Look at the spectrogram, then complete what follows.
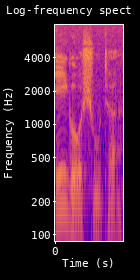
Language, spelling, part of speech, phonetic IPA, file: German, Ego-Shooter, noun, [ˈeːɡoˌʃuːtɐ], De-Ego-Shooter.ogg
- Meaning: first-person shooter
